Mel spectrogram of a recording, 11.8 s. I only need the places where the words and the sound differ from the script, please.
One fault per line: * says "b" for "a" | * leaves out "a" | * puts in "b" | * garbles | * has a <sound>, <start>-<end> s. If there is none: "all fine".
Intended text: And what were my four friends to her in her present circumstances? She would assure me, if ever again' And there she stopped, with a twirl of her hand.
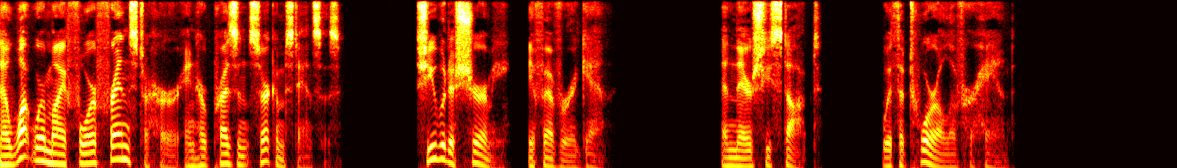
* says "Now" for "And"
